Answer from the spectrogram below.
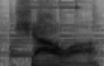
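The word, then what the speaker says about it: シャワー: So shower will be changed to the Japanese pronunciation shawa.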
